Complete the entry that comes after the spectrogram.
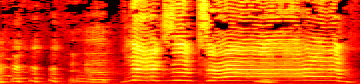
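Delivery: laughing shout. Acted. Dramatic riff while laughing.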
